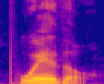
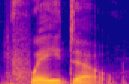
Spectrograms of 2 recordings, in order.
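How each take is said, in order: First: The middle d sounds soft, like th. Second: The middle d sounds hard, like English d. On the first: The speaker calls it right. "this D here is more pronounced like a T H" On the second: The speaker calls it wrong. "not puedo"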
